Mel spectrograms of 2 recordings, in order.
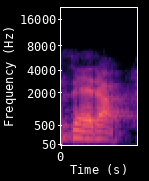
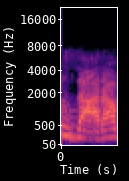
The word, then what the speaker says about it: जहरा: मेरा नाम, एक्चुअली मेरा नाम जो है जहरा, तो मोस्टली जो नॉन मुस्लिम्स होते हैं वो प्रोनाउंस नहीं कर पाते, वो जारा बोल देते हैं, ठीक है।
